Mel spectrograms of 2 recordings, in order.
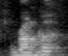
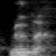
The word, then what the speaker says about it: Rupa: But that is, am I pronouncing the word right? Rumpa? Or the? You mean Rumpelstiltskin? No, I'm not pronouncing the word. Instead of using the word form, Rupa.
